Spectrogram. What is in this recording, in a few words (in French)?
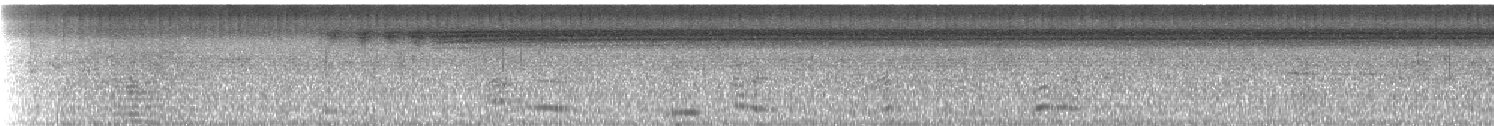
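Insecte, Paysage sonore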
